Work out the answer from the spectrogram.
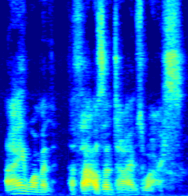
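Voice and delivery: loud goblin brogue, ranting; angry boggart. A narrator's reading. Boggart rants at Erder about the cream, angry goblin brogue. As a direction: scold her like a cranky goblin.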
